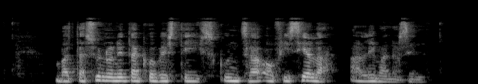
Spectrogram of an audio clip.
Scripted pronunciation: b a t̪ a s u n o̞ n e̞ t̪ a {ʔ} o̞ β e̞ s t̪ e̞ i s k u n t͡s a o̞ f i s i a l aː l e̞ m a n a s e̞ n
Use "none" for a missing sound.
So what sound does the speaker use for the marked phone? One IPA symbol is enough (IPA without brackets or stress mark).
k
